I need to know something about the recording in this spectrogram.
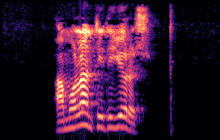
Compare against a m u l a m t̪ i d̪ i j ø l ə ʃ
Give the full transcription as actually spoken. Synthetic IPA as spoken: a m o l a n t̪ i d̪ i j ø ɾ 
